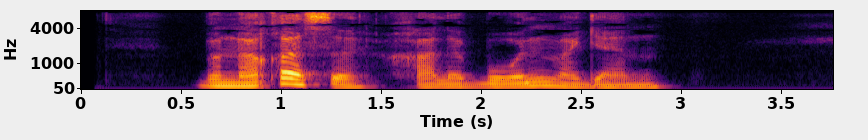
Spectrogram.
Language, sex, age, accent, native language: Uzbek, male, 18-24, Farg'ona, Uzbek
